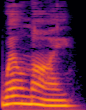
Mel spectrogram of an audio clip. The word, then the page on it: well-nigh: British English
